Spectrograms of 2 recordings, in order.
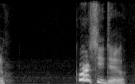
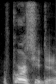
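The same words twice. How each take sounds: First: Slow, knowing sarcasm; slow sarcastic echo to the chat; drawn-out teasing. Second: Said in the usual way. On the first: Acted. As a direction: stretch it out, mock-knowing. Repeated teasing reply.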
